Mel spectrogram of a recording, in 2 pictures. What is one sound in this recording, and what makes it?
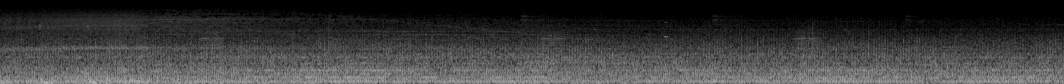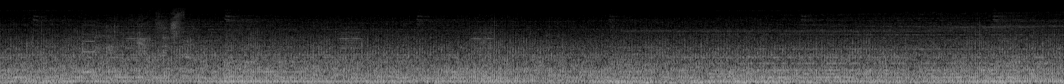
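Aircraft engines drone steadily overhead.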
